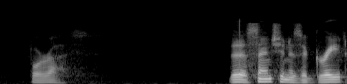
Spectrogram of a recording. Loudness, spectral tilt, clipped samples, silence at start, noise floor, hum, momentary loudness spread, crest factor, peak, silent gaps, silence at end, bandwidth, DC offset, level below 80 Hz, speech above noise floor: -24 LUFS; -6.5 dB/octave; under 0.1%; 0.3 s; -70 dBFS; none; 13 LU; 22 dB; -4 dBFS; none; 0 s; 8.8 kHz; under 0.1%; -60 dBFS; 47 dB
